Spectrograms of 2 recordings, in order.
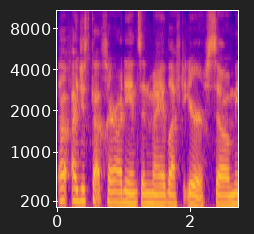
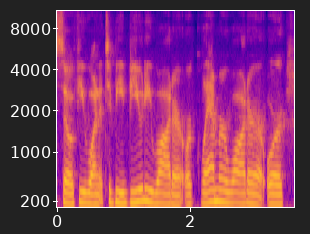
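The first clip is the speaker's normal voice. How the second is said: usual speaking voice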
